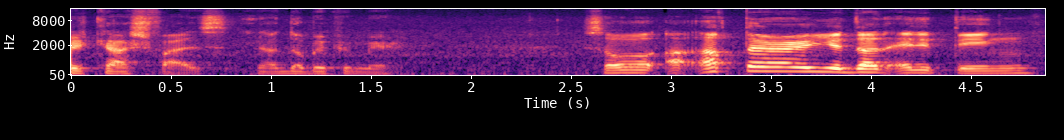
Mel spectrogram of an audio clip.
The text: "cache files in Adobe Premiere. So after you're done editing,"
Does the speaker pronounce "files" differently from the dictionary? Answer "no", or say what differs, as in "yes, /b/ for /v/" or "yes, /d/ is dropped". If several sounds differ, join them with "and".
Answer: yes, /s/ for /z/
